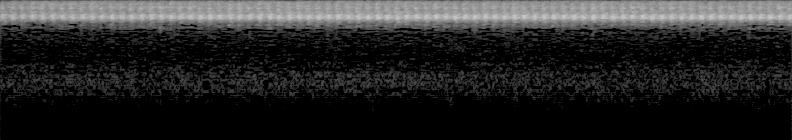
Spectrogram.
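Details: Unbroken, high-pitched grasshopper trill with fast, even pulsing that holds steady for the whole stretch. No music.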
